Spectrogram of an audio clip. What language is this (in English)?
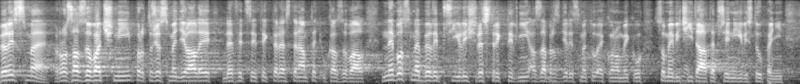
Czech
